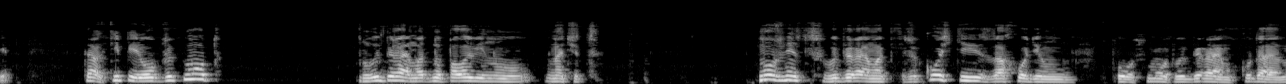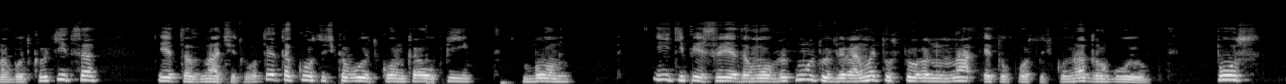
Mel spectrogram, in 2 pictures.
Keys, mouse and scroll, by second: 0.3-1.3 drag, 5.7 shift+middle click, 7.7 shift+middle click, 10.5 click, 15.2 click, 17.2 ctrl+p, 19.9 click, 21.3 click, 22.2 shift+click, 23.5-24.5 drag, 25.5 click.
